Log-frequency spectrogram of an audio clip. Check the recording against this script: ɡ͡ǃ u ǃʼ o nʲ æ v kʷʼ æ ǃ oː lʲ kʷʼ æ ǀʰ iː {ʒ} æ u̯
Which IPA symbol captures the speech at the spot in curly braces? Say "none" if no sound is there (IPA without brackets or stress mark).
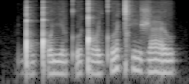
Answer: ʒ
